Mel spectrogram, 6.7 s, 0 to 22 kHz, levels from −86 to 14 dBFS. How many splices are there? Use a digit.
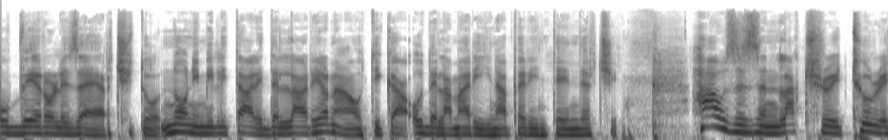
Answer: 0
